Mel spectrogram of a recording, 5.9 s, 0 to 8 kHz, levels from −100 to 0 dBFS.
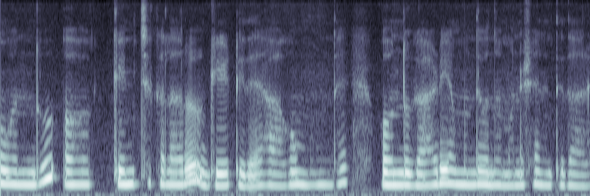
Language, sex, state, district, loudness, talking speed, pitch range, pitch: Kannada, female, Karnataka, Bellary, -15 LUFS, 120 wpm, 180-195 Hz, 190 Hz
